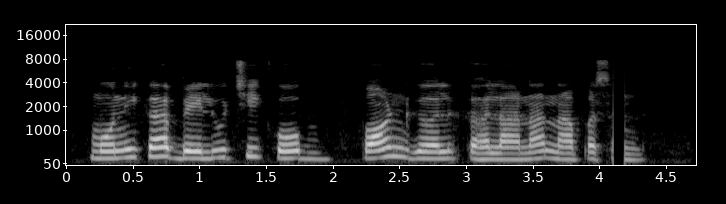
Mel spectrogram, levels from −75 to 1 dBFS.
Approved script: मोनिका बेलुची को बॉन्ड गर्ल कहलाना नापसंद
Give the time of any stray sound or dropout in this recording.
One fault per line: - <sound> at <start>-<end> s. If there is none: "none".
- dropout at 4.1-4.2 s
